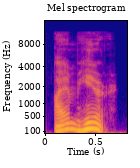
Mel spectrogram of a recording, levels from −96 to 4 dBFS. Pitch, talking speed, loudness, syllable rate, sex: 130 Hz, 220 wpm, -15 LUFS, 6.9 syllables/s, male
